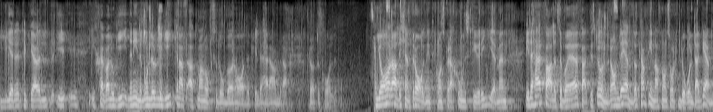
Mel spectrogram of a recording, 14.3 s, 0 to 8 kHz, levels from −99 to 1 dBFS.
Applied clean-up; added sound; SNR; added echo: neural mask model Resemble Enhance denoiser.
